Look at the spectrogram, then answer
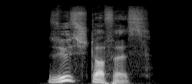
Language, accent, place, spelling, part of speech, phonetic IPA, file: German, Germany, Berlin, Süßstoffes, noun, [ˈsyːsˌʃtɔfəs], De-Süßstoffes.ogg
- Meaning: genitive singular of Süßstoff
